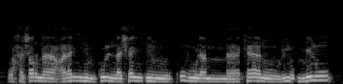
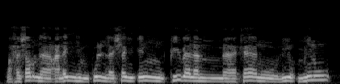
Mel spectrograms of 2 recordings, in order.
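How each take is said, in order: First: Said in the usual way. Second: قبلا with kasra on qaf, fatha on ba; Qalun's qibalan reading. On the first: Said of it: "قرأ قالون بكسر القاف وفتح الباء". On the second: Shown as a demonstration. Teacher shows Qalun's reading, قبلا pronounced qibalan. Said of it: "بكسر القاف وفتح الباء هكذا".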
